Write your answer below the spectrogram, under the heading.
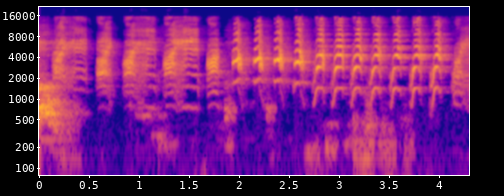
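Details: Wild long-tailed shrike, blangkon type, in full-fill song: harsh, grating notes at first, then a fast regular series of bright up-slurred chirps, over two per second.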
